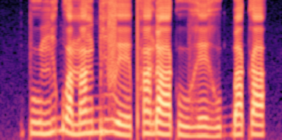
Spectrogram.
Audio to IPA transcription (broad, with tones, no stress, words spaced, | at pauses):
puː˨ŋi˦ɡʷa˨mã˦ ɡ͡bi˦veː˨pʰã˦ ɗaː˦kuː˨ɣe˦˨ɣu˦ ɡ͡ba˦ka˦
